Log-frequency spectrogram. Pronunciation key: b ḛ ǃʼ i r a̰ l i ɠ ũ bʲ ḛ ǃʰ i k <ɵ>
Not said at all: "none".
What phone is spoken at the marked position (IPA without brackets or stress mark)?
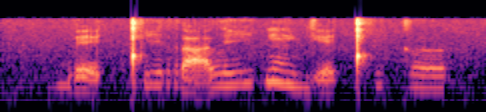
ɵ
